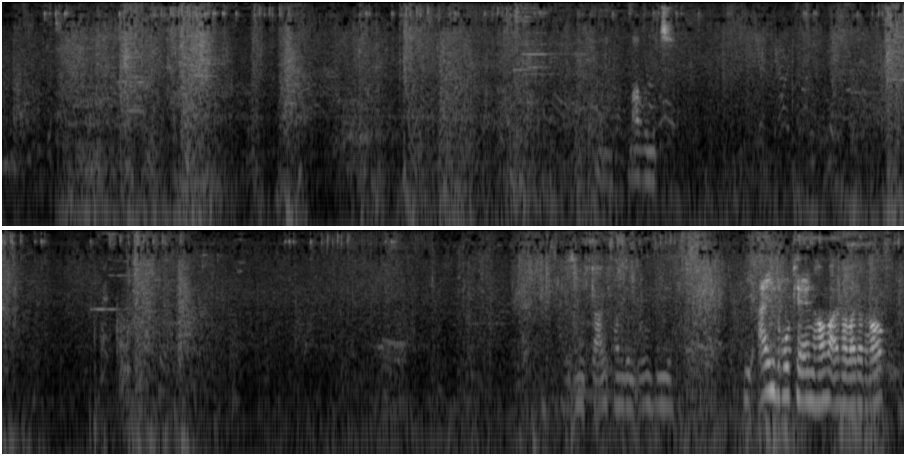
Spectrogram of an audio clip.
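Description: Game battle effects crackle, blast and clash throughout.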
